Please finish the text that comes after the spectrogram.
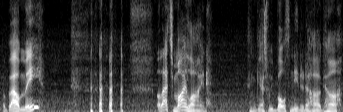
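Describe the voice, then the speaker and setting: A man playing a warm, protective young man greeting his partner in an ASMR roleplay. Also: mid-range voice, slow, slight background noise. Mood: warm relieved. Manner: warm, lively, laughs easily.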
